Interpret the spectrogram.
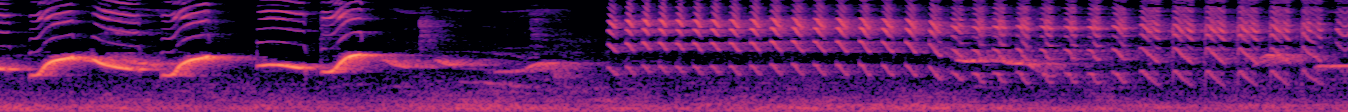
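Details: Black laughingthrush singing in a show of top form: rich rising whistled phrases repeated about once a second, then a long run of rapid buzzy chattering notes with sliding whistles.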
